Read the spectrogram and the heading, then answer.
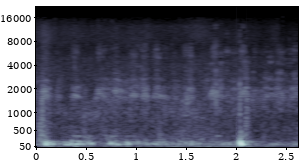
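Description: Mallard ducks coming over on the water quack repeatedly in a low, raspy chatter, several calls overlapping at moderate volume, with one louder, sharper quack standing out near the end.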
